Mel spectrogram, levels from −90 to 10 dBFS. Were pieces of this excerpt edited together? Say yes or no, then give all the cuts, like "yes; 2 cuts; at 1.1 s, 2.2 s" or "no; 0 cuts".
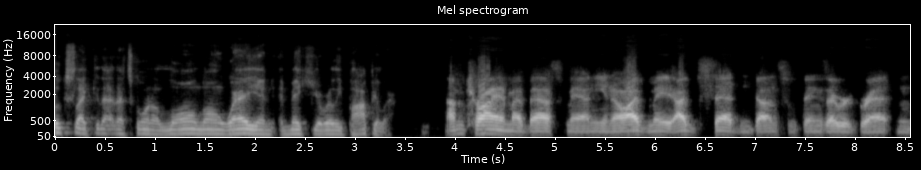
yes; 1 cut; at 3.7 s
